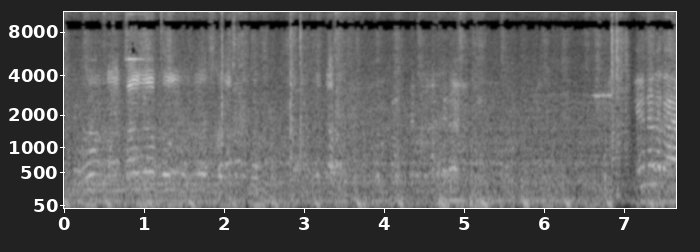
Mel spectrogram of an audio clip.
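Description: A metal scoop scrapes against a large metal pot.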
